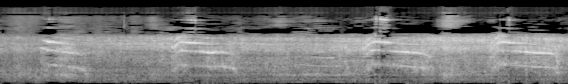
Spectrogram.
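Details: Domestic cat named Oscar answering recorded cat meows: four bent, nasal meows spaced roughly every one and a half seconds, each climbing then sliding down, over constant background hiss.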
